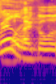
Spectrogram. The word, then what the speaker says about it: Weigel: It's pronounced the same. It's pronounced Weigel as well.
